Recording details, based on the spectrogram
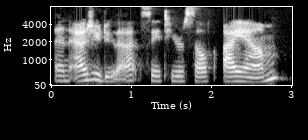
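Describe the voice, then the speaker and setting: Soothing woman guiding a meditation. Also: fairly low pitch. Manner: soothing, unhurried with soft phrase endings. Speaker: yoga nidra meditation guide. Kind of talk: guided meditation.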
